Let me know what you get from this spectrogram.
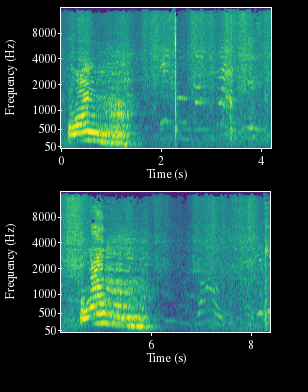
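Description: A lion gives two loud, drawn-out roars that slide downward in pitch, a few seconds apart.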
